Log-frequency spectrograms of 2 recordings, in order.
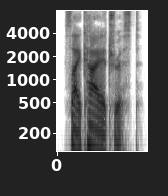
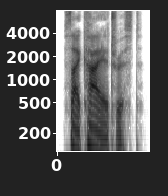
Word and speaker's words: psychiatrist: okay okay now l l now ready okay psychiatrist okay psychiatrist again lots and lots of letters right and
